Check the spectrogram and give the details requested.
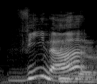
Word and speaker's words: Wiener: in German we say Vina the German W is pronounced like an English V and it usually refer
